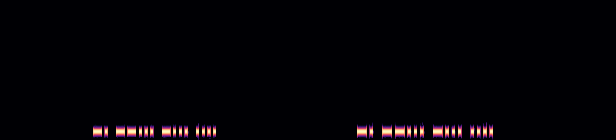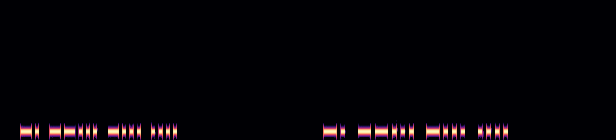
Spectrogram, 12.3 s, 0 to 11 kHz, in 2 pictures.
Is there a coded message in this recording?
Yes: Morse code from 0.9 to 11.2 s, heard as a keyed tone, about 36 wpm, 700 Hz. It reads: N7BH N7BH N7BH N7BH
